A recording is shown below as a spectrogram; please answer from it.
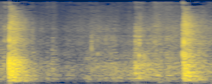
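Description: A cardboard shipping box being opened by hand: its flaps are pulled open and the packaging inside is handled. There are two sharp rustling scrapes, one at the start and one near the end, with a softer one between them.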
